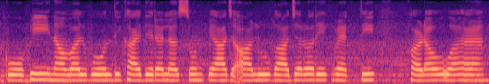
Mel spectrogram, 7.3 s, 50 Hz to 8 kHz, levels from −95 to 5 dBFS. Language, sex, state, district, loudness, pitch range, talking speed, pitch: Hindi, female, Chhattisgarh, Raipur, -13 LUFS, 195-200 Hz, 140 wpm, 200 Hz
